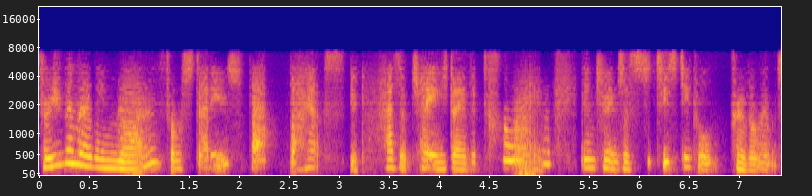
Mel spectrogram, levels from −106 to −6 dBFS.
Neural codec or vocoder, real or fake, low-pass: codec, 44.1 kHz, 0.9 kbps, DAC; fake; 7.2 kHz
